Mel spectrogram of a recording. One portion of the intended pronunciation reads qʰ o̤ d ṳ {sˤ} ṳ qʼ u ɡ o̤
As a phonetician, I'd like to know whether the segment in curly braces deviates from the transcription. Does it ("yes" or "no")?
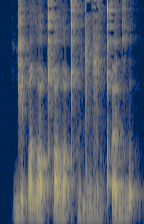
yes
